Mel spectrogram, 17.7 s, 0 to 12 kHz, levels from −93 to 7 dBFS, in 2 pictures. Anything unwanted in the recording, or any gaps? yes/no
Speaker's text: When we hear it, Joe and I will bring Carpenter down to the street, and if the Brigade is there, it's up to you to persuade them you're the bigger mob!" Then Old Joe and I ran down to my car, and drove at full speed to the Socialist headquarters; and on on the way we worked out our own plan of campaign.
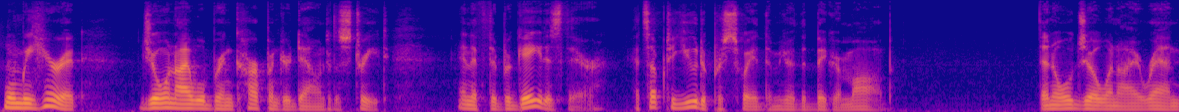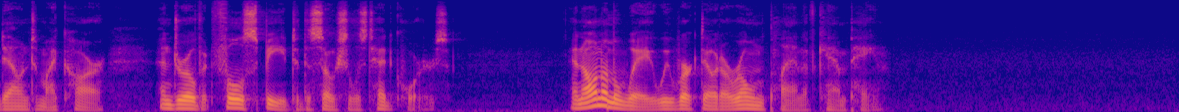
no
